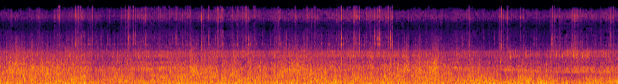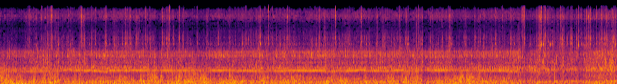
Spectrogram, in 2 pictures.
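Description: Beta Alp trail motorcycle's single-cylinder four-stroke engine running steadily on the move, with tyre noise on loose gravel and wind on the microphone. A thin steady whine joins in about halfway through and fades near the end.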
